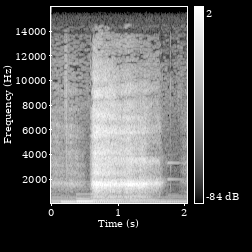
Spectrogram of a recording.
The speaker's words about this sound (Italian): Alita sul bimbo ha sicuramente freddo.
